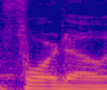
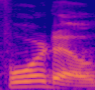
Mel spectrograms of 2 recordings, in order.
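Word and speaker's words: Fordow: Yeah, Mike Pompeo mentioned this area called Fordo. It's spelled F-O-R-D-O-W.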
